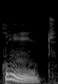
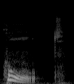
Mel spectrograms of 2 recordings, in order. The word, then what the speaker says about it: conte: Un conte. So exactly the same pronunciation, but then of course the meaning is different. Un conte.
